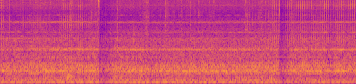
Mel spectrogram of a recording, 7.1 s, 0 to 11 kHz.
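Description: Two EMD GP40 diesel-electric locomotives running as they roll slowly past, a steady engine drone with a steady high whine over it.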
